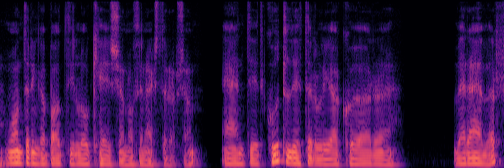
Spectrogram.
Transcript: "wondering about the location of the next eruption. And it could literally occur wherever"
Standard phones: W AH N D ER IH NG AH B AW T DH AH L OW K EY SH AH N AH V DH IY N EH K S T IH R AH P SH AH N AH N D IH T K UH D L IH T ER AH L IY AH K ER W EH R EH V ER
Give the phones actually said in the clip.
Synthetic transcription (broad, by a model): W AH N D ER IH NG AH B AW T DH AH L OW K EY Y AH N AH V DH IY N EH K S T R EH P S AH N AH N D IH T K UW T L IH T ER L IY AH K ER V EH R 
